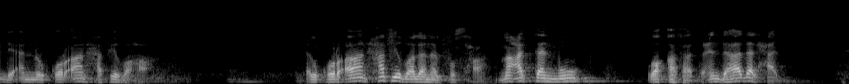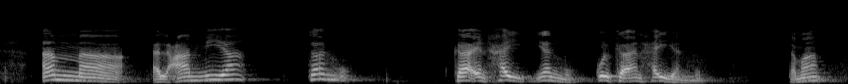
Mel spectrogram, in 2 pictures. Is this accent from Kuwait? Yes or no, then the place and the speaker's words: no; Syria; بينما عندنا بسوريا، تمام؟ كلها بالفصحى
